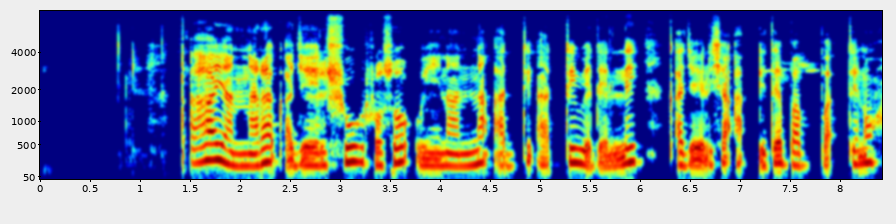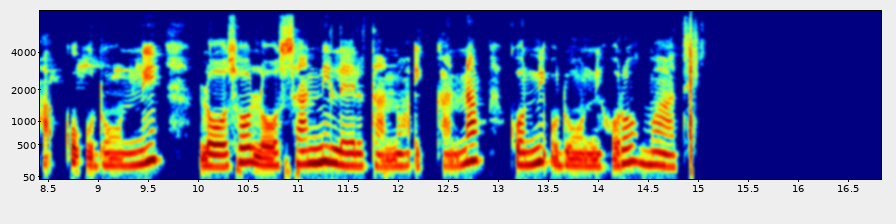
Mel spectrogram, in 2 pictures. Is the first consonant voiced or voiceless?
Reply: voiceless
